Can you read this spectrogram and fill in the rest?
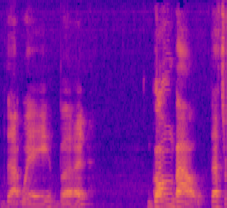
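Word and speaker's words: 宫保: the actual pronunciation like I think Kung Pao is an Americanization or an English anglicization we uh what is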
